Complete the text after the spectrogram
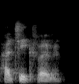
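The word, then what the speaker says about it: Hatikvah: Earlier in set one, during Evergreen, which is just a really sweet kind of nice tune, but you'll have to help me with the pronunciation, Catholic turned Lutheran over here, but in about 5:35 into Evergreen, is it Hatikva? – Yep, Hatikva.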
